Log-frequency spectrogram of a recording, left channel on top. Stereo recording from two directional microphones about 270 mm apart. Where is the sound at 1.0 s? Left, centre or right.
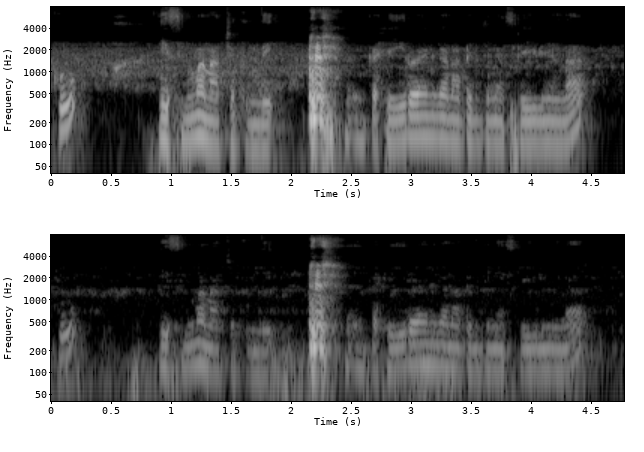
Left.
